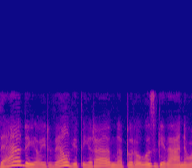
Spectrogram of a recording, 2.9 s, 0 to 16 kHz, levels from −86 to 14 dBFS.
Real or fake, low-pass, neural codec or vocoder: fake; 7.2 kHz; codec, 16 kHz, 1.1 kbps, Voila-Tokenizer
